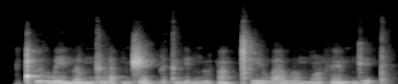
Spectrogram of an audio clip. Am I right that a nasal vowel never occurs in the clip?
no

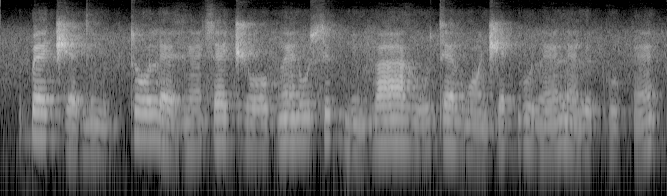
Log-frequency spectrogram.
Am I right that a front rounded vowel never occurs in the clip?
yes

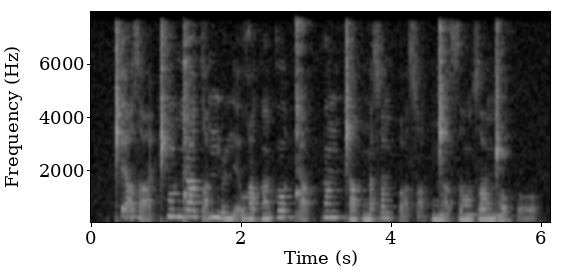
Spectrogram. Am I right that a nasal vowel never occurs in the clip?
no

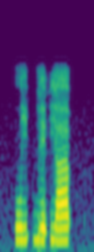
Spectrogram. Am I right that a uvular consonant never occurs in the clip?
yes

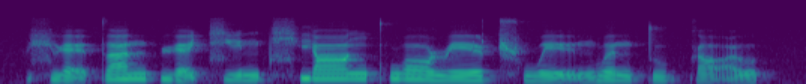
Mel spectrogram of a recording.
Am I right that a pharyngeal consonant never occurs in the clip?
yes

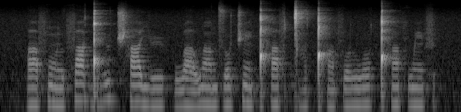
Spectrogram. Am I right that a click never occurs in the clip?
no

